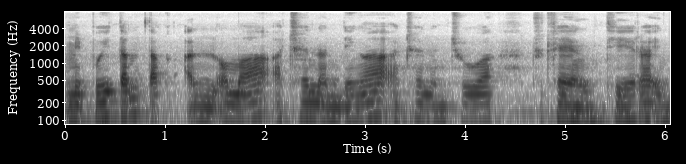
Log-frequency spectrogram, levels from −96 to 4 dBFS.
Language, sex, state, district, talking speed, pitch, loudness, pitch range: Mizo, male, Mizoram, Aizawl, 200 wpm, 95 Hz, -22 LUFS, 90-100 Hz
